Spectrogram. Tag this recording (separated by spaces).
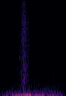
lamb Foley wool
